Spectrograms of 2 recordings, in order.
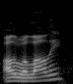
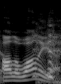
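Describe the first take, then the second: First: The name ends with an extra L sound. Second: The name ends without the extra L sound. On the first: The speaker calls it wrong. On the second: The speaker calls it right.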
